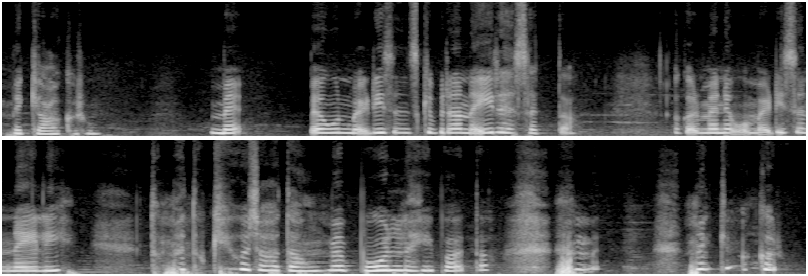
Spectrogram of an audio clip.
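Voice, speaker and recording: A woman voicing a frightened, clingy young man who is scared of the dark, pleading and stammering as he repeats his words. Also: high-pitched, moderate pace, creaky, dry recording. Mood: tearful. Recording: muffled lo-fi recording.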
